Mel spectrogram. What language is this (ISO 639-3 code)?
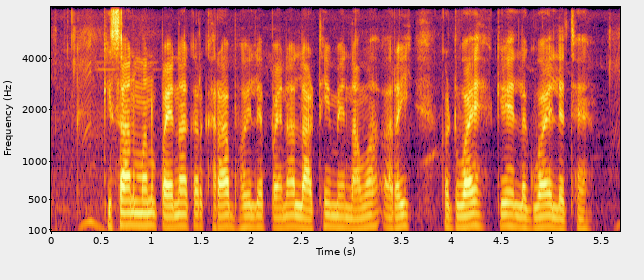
hne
